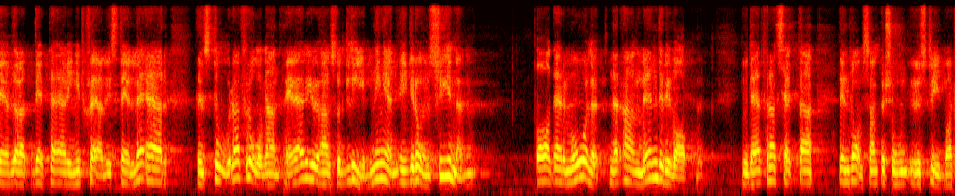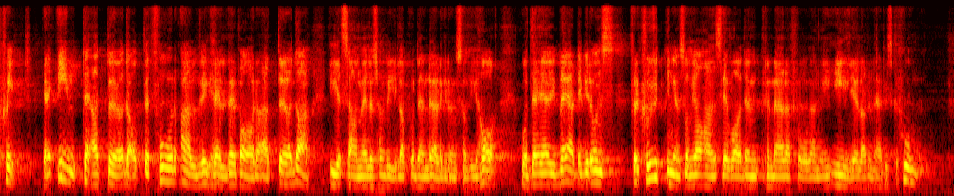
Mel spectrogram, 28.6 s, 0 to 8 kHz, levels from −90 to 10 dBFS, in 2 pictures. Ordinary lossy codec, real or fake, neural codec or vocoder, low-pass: none; fake; codec, 32 kHz, 1.9 kbps, SNAC; 7.2 kHz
